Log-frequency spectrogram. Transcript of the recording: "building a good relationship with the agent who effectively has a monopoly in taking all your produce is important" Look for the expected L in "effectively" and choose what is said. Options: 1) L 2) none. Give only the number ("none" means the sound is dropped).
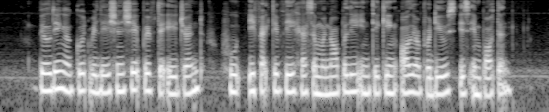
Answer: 1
